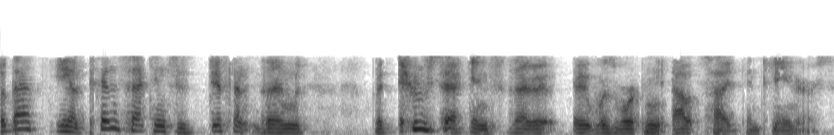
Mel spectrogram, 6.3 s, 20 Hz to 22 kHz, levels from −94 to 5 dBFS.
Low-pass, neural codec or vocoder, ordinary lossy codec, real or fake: 7.2 kHz; codec, 24 kHz, 1.5 kbps, HILCodec; AAC, 16 kbps; fake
